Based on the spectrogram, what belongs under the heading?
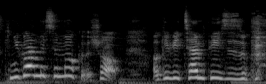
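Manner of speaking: high, loud, fast neighbour asking a favour; pushy neighbour. Pretend. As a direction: rattle off the request like a cheeky neighbour. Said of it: "imagine if Real Neighbours did this".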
